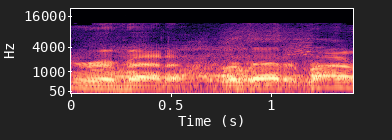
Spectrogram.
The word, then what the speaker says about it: Arvada: Arvada. All right. Here's how you remember this. Rhymes with Nevada.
